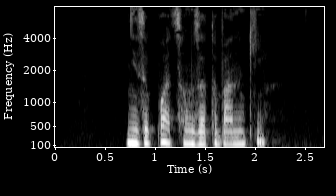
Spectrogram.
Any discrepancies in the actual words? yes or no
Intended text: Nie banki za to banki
yes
